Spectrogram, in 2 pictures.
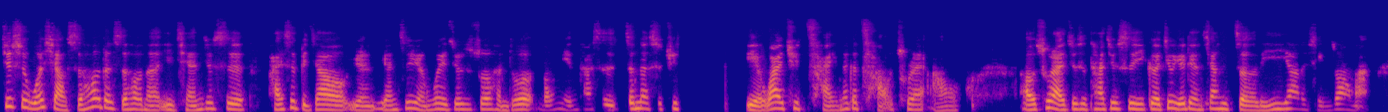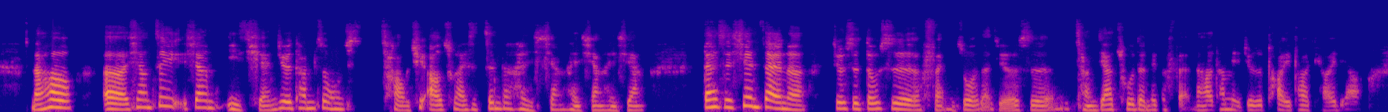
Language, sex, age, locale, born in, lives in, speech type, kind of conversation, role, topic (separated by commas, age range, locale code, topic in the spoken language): Chinese, female, 35-39, zh-TW, China, United States, conversation, unstructured, none, 在咖啡和茶之间，你更喜欢喝哪一种？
